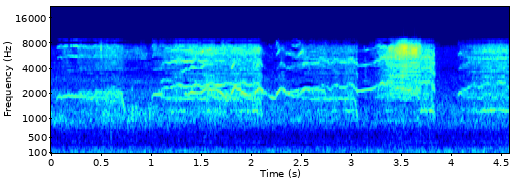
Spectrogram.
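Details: Hungry falcon young call as a parent feeds them, 3 June 2018. A long, undulating whine rises and falls, then a brief harsh screech, over a low constant hum.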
